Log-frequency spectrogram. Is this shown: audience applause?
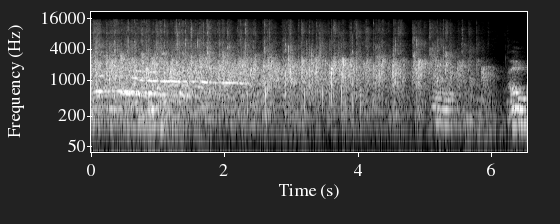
yes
